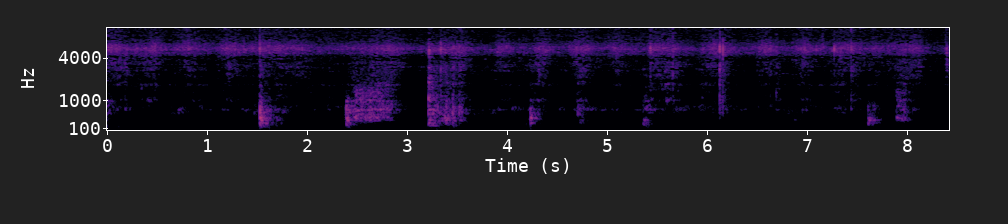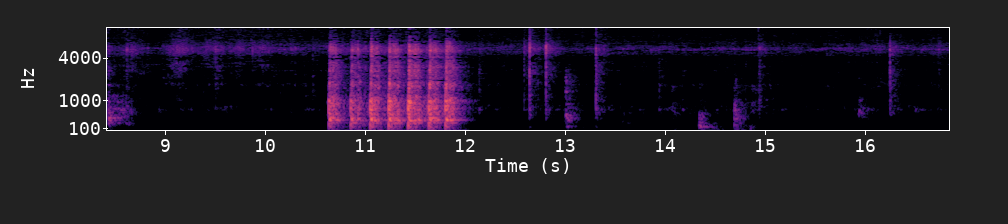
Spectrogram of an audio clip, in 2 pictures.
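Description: A spatula stirring and scraping diced vegetables and paneer in a non-stick wok: irregular short strokes over a faint steady hiss. About two thirds through there is one louder rattling burst of about a second.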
